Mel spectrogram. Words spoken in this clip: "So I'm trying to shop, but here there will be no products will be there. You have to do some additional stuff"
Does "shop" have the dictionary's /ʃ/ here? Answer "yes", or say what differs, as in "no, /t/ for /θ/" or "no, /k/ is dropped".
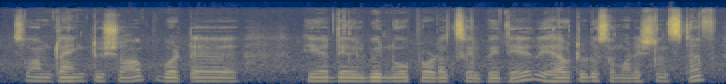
yes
